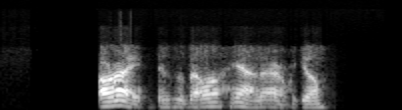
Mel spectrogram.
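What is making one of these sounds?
A man speaks calmly through an online call.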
